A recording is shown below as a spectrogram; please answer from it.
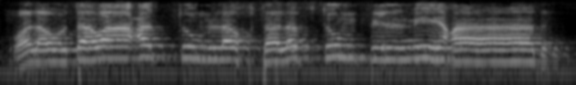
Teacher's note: إن شاء الله إذا كانت فرصة عندنا كم نوع من الإدغامات واحد من الإدغامات يسمى الإدغام المتجانس هنا أحد المواضع الدال تدغم في التاء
